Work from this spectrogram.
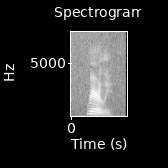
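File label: "rarely", American English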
